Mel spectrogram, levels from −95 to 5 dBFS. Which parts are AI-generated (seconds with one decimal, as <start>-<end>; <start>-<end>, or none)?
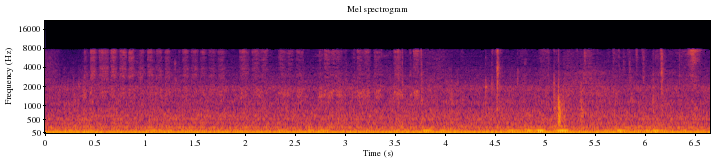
none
